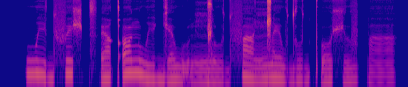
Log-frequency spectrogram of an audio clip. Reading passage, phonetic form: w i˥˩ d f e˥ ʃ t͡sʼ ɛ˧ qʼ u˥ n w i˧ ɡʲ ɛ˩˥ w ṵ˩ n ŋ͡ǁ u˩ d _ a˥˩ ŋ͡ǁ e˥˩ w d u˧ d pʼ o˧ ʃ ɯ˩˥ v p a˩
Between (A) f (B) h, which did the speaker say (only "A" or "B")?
A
